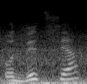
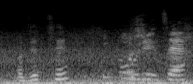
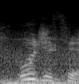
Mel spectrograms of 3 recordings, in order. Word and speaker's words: Užice: How do you pronounce this city? Is it Uzice? Užice. Užice. Užice. Užice. इसका नाम है Užice. हम बोलते थे Uzice. No. Už. Užice.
